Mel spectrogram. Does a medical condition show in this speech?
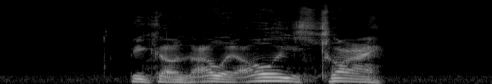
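Yes: multiple sclerosis.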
